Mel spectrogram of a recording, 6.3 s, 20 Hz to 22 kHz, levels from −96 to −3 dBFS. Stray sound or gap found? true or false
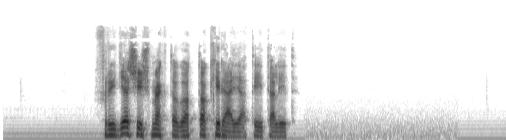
false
